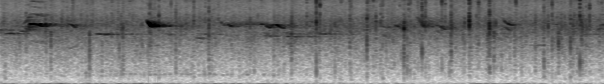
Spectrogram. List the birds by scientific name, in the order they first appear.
Chlorodrepanis virens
